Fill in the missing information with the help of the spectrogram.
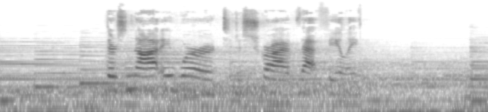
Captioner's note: voice over, female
